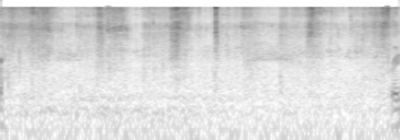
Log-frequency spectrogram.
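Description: Footsteps through grazed-down dry grass and leaf litter, a few faint soft crackles over a low steady background rumble.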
